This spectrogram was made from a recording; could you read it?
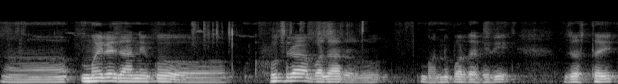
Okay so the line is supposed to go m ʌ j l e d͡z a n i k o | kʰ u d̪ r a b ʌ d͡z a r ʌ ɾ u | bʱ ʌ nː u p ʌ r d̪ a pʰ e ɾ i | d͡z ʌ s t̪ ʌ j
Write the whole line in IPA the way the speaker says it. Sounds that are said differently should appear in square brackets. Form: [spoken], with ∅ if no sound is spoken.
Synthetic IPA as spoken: m ʌ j l e d͡z a n [e] k o | kʰ u d̪ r a b ʌ d͡z a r ʌ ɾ u | bʱ ʌ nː u p ʌ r d̪ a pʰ e ɾ i | d͡z ʌ s t̪ ʌ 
